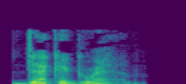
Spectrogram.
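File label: "decagram", British English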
